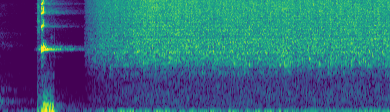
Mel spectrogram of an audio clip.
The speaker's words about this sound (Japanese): すぐにシャワーを流しますね。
